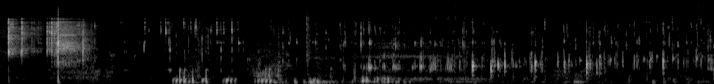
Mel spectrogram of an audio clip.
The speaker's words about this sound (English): Well, that sounds refreshing. It does. Are you pouring that right in front of the mic? I am. There's no way that's three feet away.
